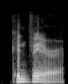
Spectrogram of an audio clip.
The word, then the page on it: conveyor: American English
